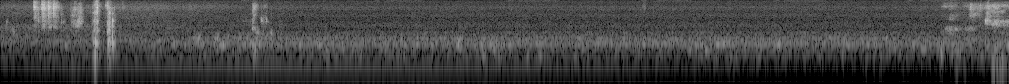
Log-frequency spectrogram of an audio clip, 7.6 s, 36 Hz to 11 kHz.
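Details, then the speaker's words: Sony ICF-2001 radio while switched off: faint, very high chirps repeating about once a second over a low steady hum, a stray oscillation in a set that turns on intermittently. "I really don't know if that's coming across, though. It's faint and it's high-pitched."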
